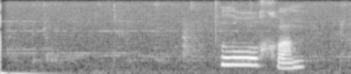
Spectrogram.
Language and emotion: Russian, sad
